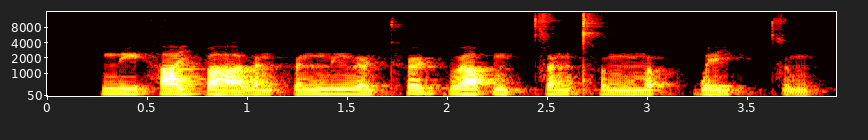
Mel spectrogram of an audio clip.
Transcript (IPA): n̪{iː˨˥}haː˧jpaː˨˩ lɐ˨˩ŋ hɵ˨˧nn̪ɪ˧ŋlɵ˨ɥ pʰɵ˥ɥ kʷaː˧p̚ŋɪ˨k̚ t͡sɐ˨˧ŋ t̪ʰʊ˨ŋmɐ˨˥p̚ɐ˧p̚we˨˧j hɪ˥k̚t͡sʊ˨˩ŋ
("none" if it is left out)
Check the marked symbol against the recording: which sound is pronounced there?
iː˨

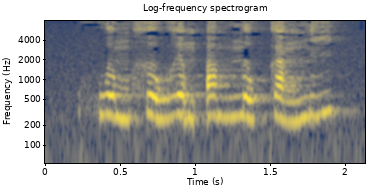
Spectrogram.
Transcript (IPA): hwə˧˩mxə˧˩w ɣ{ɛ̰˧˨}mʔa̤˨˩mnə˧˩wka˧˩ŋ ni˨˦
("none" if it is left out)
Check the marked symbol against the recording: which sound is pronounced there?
ɛ̰˧˨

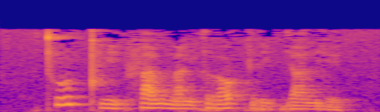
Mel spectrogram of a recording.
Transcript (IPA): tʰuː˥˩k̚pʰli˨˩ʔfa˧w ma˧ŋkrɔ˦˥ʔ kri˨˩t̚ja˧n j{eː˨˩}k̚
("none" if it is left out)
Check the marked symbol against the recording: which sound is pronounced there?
e˨˩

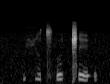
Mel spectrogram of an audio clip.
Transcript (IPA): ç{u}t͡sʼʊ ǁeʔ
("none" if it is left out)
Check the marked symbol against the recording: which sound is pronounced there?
u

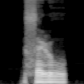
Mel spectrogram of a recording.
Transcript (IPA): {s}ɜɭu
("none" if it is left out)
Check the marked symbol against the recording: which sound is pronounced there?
s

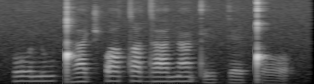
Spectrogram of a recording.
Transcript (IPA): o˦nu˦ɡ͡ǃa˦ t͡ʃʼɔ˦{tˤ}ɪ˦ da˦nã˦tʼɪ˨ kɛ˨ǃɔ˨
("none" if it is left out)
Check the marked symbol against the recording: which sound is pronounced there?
tˤ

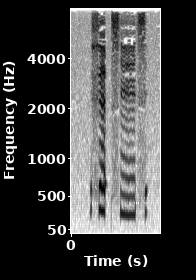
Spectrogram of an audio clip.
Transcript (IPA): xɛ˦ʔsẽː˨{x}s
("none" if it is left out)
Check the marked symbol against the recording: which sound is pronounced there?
none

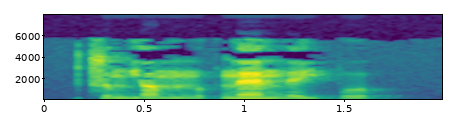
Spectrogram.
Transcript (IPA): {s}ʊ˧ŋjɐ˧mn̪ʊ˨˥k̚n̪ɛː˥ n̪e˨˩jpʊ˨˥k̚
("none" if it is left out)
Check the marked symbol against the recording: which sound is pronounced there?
t͡s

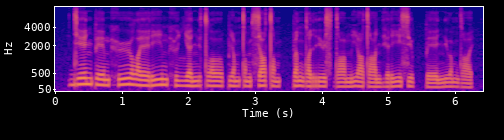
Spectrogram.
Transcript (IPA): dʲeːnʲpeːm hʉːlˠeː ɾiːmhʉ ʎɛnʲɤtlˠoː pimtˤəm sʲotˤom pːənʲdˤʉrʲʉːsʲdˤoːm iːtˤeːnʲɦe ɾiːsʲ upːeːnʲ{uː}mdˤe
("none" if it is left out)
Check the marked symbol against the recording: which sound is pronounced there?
uː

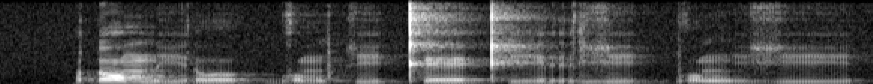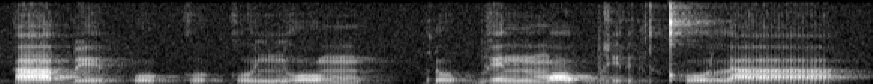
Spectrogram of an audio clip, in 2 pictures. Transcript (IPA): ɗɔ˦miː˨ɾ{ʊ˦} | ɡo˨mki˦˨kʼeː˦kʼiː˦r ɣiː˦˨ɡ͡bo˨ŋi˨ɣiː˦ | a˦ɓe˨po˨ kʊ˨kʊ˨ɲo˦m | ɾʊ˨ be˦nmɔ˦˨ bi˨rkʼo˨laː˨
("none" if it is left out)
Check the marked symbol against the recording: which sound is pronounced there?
ʊ˦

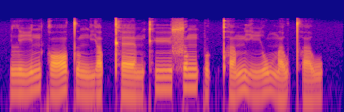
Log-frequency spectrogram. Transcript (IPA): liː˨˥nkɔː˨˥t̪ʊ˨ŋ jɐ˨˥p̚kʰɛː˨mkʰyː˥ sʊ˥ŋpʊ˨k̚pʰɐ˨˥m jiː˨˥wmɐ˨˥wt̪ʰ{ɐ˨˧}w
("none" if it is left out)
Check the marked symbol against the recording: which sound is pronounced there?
ɐ˨˧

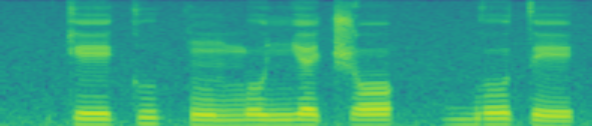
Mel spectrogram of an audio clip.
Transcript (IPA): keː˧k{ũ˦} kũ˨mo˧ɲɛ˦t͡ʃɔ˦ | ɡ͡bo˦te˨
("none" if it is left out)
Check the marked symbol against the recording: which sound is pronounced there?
u˦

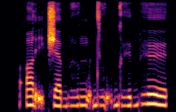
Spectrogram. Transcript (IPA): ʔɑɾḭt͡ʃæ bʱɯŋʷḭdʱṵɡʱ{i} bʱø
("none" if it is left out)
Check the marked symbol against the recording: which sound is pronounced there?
y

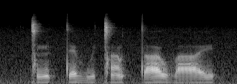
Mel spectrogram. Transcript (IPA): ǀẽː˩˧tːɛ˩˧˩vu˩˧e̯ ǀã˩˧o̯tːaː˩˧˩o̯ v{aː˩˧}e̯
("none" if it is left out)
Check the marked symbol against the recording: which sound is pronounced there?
aː˩˧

